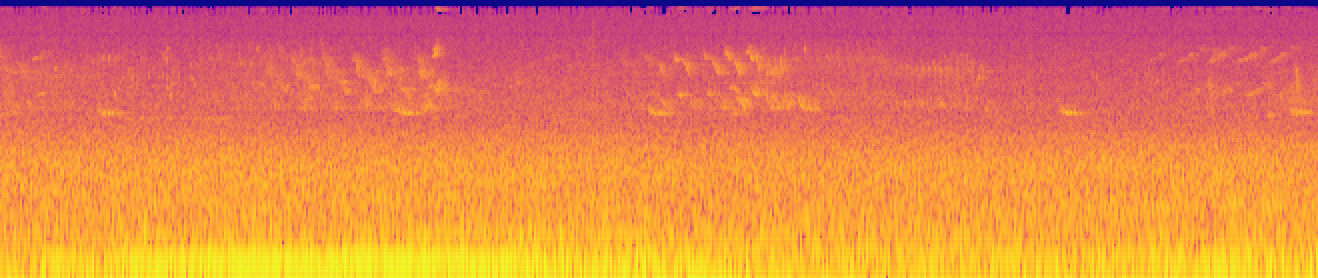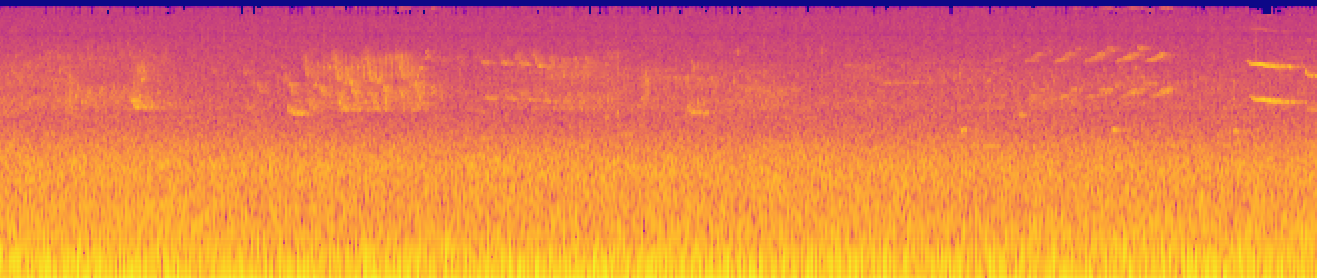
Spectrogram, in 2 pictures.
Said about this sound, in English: Blackburnian warbler again.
